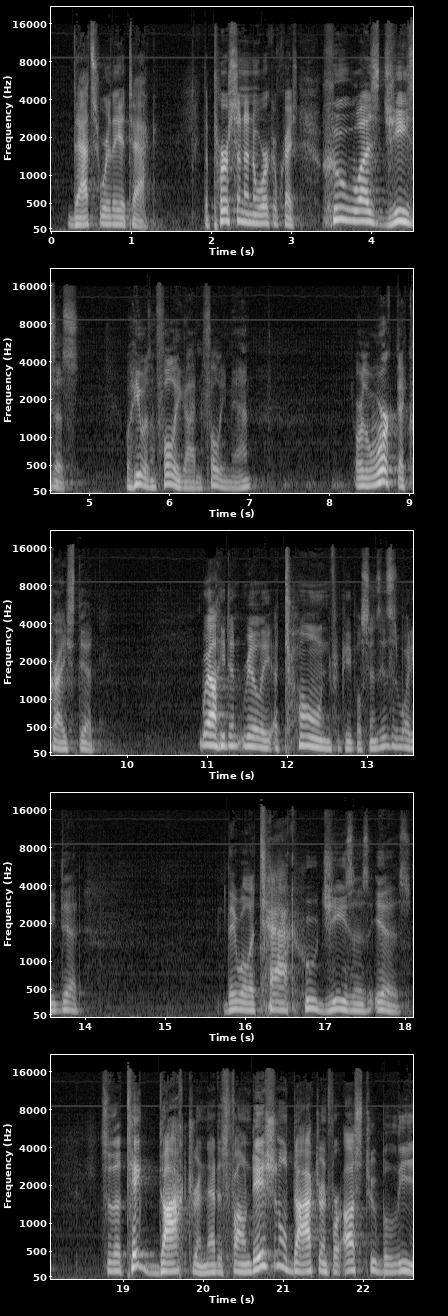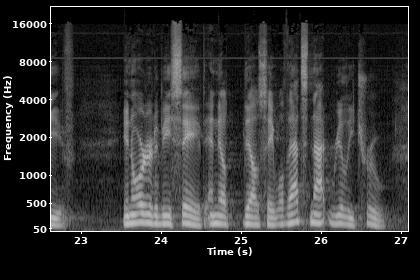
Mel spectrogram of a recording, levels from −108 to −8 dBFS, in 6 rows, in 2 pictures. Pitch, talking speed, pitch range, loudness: 135 Hz, 160 wpm, 120-155 Hz, -38 LUFS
